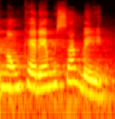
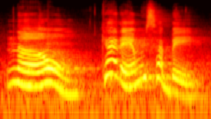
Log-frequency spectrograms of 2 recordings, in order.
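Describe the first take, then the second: First: It is said with no pause after não. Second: There is a pause after não.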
